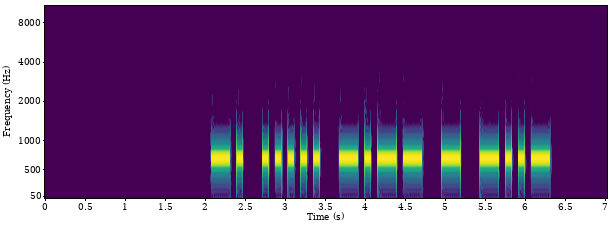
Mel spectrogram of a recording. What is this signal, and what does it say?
Morse code, heard as a keyed tone, about 15 wpm, 700 Hz. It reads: N5YTX
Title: USA Call Signs - 5 Characters - Repeated 3x - 15wpm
